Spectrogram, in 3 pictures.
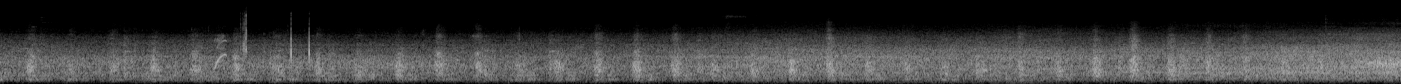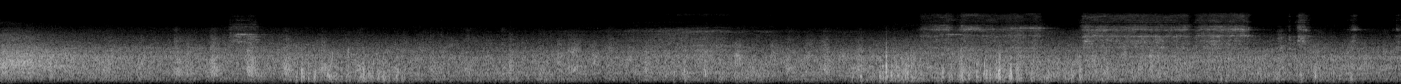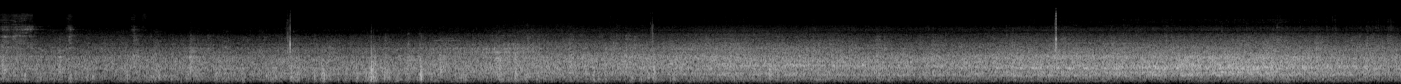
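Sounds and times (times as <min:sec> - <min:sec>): train wheels clicking over rail joints: 0:00.0 - 0:13.7, 0:14.8 - 0:37.6
train wheels squealing: 0:16.2 - 0:16.7, 0:20.0 - 0:21.9, 0:23.2 - 0:28.8.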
